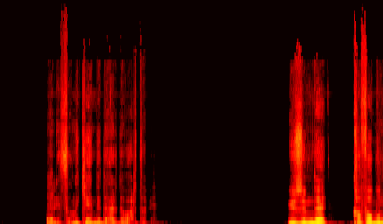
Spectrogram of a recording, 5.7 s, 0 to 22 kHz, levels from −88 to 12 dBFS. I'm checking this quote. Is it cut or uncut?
cut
